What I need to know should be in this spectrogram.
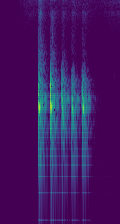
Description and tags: door knock
door, recorded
